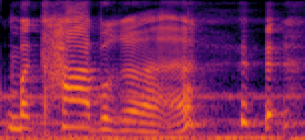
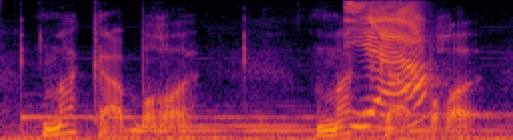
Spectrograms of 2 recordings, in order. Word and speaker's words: macabre: American English in French in France this word is pronounced as macaboah the British English pronunciation is similar to the French one in the way that they say Macabre Macabre with an emphasis on the second syllable American pronunciation however what's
